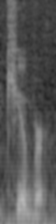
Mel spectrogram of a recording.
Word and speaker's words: Cuba: a JFK fan so I I pronounce Cuba the way that JFK did cuber having lived in Massachusetts you know there's a very simple rule any word that ends in a vow you put an r on the end and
